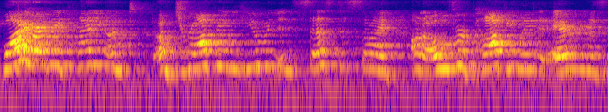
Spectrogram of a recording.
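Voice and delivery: loud, building outrage at heaven; desperate demand. Acted.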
